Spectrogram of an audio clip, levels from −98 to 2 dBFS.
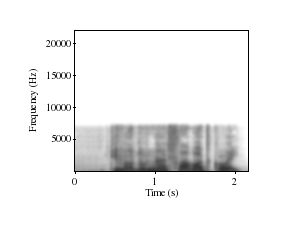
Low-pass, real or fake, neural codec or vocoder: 7.2 kHz; fake; codec, 16 kHz in and 24 kHz out, 0.6 kbps, FireRedTTS-2 codec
